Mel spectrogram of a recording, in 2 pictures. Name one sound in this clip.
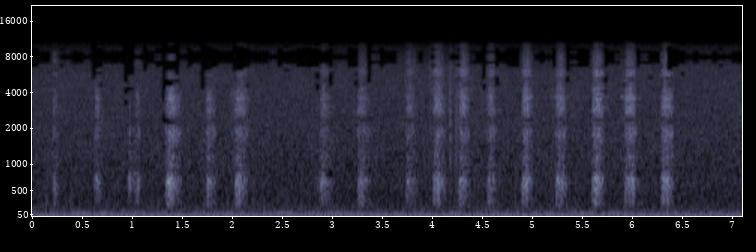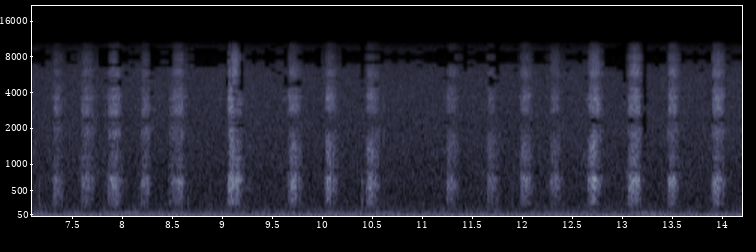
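A hedgehog huffs and snorts loudly in quick, rhythmic bursts.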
